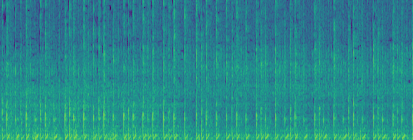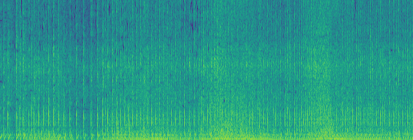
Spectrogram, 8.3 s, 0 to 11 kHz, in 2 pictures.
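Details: Saito FA270T twin converted to gasoline with CH ignition, 20:1 mix, TF 20x10 prop, carb leaned slightly: loping, irregular idle, then rising and falling revs smoothing out as excess fuel clears on throttle.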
